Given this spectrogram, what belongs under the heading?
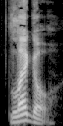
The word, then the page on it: legw: greek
